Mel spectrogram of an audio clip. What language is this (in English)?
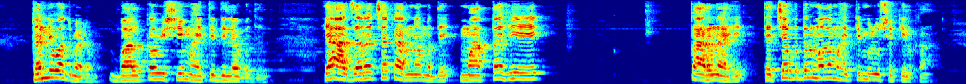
Marathi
